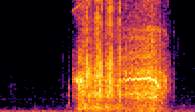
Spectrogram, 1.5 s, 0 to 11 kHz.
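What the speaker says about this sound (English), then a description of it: "let's see if the mid-torque 3/8 gun will get it." Milwaukee mid-torque 3/8-inch impact gun breaking a fastener loose in a shop: one short, loud burst of rapid hammering buzz lasting under a second, close by, with quiet before and after.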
